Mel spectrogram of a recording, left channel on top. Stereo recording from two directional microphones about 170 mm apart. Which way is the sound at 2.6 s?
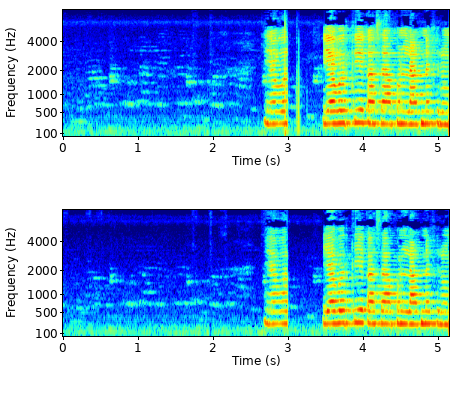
45° right (ahead or behind).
